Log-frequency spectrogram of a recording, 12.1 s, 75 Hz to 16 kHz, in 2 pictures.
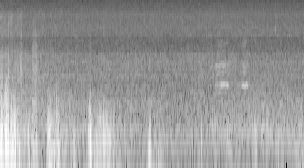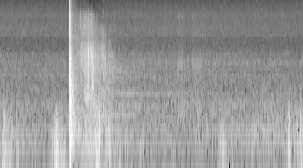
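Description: A Christensen Arms MPR rifle in 6.5 Creedmoor fires a single loud, sharp shot outdoors, followed by a brief rolling echo, with quiet handling noises before and after.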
